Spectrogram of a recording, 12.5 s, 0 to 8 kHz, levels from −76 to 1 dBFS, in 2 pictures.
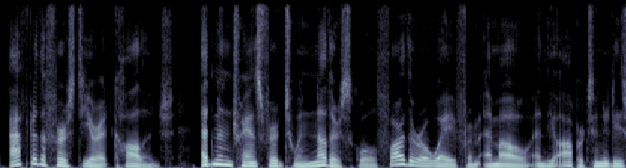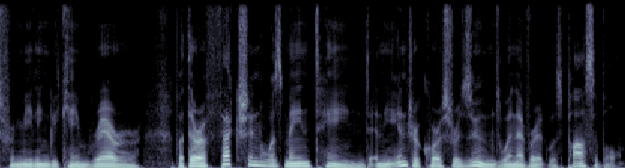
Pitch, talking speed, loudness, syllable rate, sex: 120 Hz, 175 wpm, -21 LUFS, 5.9 syllables/s, male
